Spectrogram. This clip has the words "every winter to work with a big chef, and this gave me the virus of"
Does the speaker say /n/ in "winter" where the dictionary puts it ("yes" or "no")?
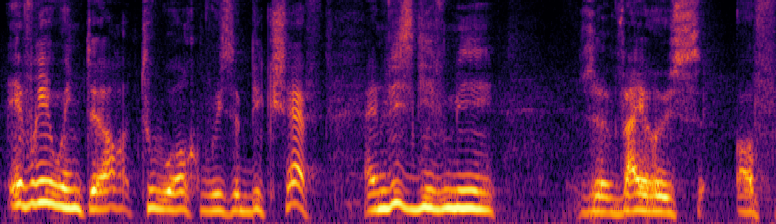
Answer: yes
